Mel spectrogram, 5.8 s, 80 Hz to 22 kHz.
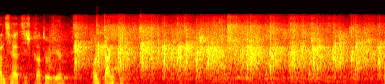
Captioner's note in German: Beifall bei dem BÜNDNIS 90/DIE GRÜNEN und der CDU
